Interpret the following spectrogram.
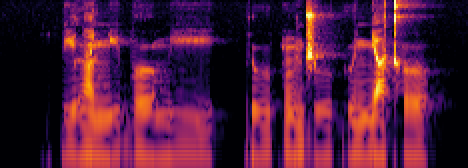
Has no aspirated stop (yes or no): no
